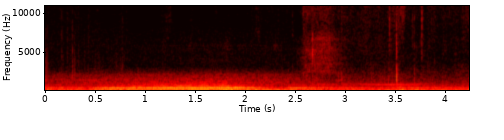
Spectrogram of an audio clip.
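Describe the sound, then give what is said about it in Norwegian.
A distant train from New York rumbles steadily while its American-style horn sounds a long, sustained chord that fades and returns more faintly, with a low roar of the train underneath and no voices. “Der hører vi eh, toget i det fjerne,”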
